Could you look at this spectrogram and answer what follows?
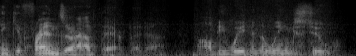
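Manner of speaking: low, soft half-whisper. Retelling what someone said to them, kind of whispering. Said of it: "kind of whispers".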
